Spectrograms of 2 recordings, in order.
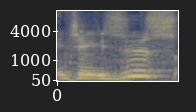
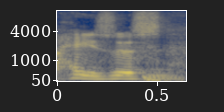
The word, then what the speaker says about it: Jesus: for PSG and finally Gabby Jesus or Jesus I've been told it's pronounced not hazus is still playing for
